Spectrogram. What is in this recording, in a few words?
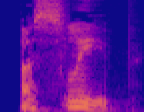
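"asleep", American English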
